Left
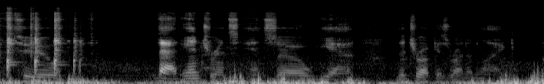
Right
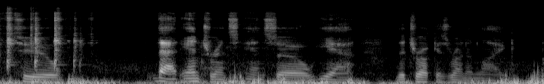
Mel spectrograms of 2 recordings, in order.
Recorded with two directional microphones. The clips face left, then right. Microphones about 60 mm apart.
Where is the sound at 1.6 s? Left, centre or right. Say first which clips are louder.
Right 3 dB; right.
